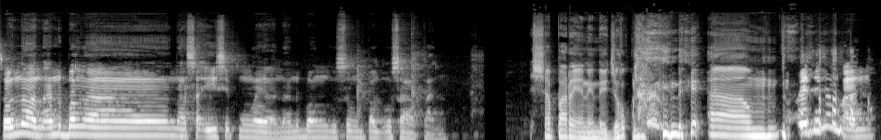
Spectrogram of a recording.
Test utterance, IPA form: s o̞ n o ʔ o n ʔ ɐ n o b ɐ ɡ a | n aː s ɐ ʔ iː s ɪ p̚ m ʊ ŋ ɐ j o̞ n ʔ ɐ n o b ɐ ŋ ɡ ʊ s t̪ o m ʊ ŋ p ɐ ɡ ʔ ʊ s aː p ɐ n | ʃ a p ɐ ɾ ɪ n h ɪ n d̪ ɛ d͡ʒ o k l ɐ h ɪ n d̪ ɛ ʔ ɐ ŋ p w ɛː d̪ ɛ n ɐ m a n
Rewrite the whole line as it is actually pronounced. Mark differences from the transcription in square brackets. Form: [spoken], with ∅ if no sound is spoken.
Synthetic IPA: s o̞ n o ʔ o n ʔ ɐ n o b ɐ [ŋ] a | n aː s ɐ ʔ iː s ɪ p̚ m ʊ ŋ ɐ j o̞ n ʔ ɐ n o b ɐ ŋ ɡ ʊ s t̪ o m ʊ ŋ p ɐ ɡ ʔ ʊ s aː p ɐ n | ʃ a p ɐ ɾ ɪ n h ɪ n d̪ ɛ d͡ʒ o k l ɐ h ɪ n d̪ ɛ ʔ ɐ [m] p w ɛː d̪ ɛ n ɐ m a n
